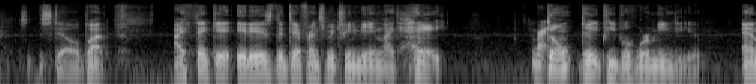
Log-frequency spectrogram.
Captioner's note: harshly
